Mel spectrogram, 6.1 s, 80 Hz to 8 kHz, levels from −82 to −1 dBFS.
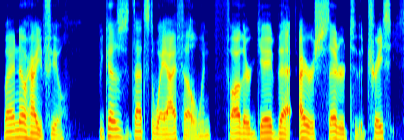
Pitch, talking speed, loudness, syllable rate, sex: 125 Hz, 210 wpm, -21 LUFS, 5.1 syllables/s, male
